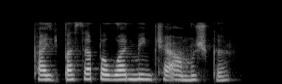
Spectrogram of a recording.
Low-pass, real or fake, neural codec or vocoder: 7.2 kHz; fake; autoencoder, 22.05 kHz, a latent of 192 numbers a frame, VITS, trained on one speaker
